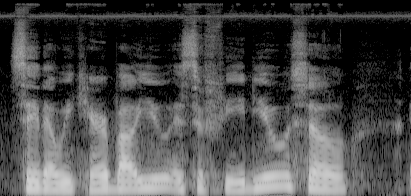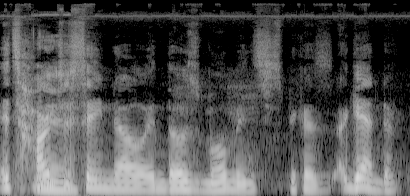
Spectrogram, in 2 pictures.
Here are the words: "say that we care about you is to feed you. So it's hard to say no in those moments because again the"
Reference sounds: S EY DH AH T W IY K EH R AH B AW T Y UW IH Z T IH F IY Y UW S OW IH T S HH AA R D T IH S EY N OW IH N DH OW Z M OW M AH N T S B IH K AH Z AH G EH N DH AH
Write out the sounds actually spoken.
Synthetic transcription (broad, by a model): S EY DH AH T W IY K EH R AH B AW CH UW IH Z T IH F IY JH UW S OW IH T S HH AA R D T IH S EY N OW IH N DH OW Z M OW M AH N T S B IH K AH Z AH G EH N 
